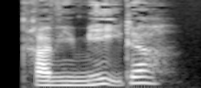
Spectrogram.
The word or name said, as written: gravimeter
